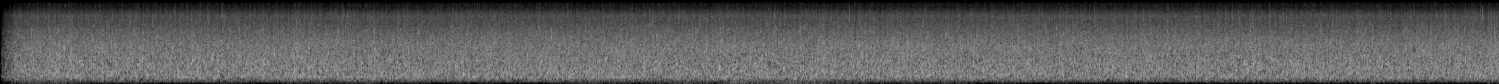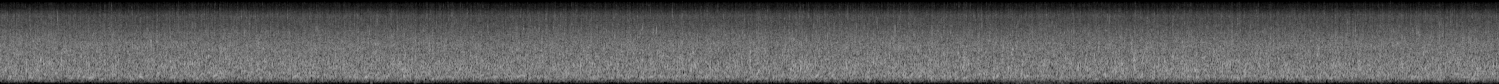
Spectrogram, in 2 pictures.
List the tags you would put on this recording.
Soundscapes > Nature
flow
sfx
brook

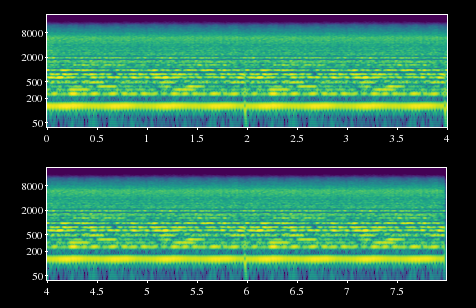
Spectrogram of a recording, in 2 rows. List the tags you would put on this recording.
Music > Solo instrument
Vintage
Melody
Polivoks
80s
Electronic
Synth
Analogue
Analog
Loop
Soviet
Casio
Brute
Texture

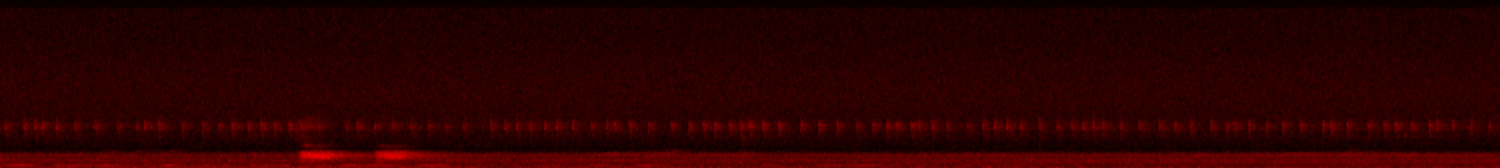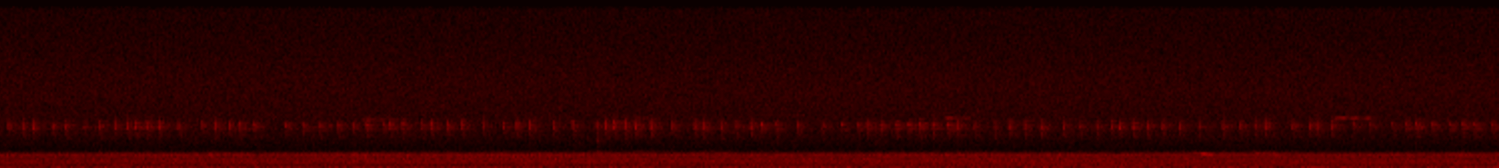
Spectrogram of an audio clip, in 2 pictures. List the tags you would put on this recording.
Soundscapes > Nature
field-recording
meadow
natural-soundscape
phenological-recording
raspberry-pi

